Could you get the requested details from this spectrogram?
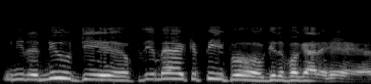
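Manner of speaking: mock Trump speech; Trump impression. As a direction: boom it like Trump at a rally. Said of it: "I said in my R N C speech".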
